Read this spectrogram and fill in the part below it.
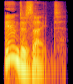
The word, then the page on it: andesite: British English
